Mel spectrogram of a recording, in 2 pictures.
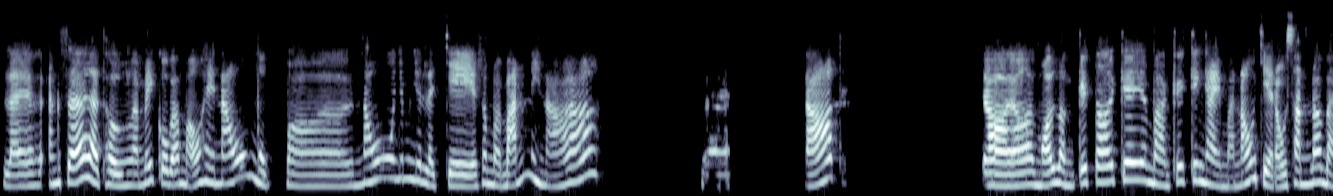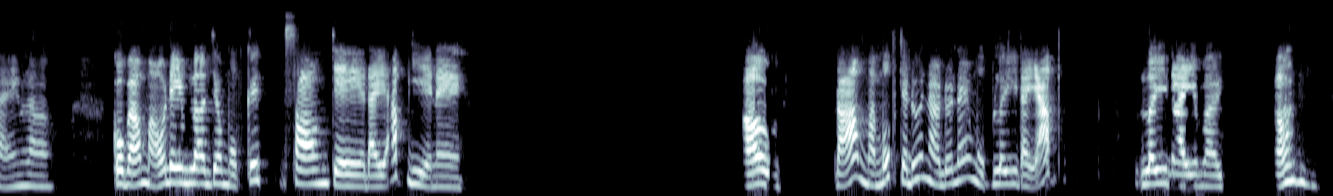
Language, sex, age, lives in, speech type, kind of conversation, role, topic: Vietnamese, female, 25-29, United States, conversation, unstructured, none, Món tráng miệng nào khiến bạn cảm thấy vui vẻ nhất?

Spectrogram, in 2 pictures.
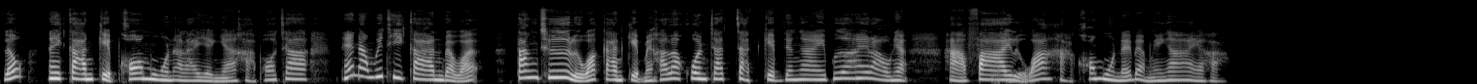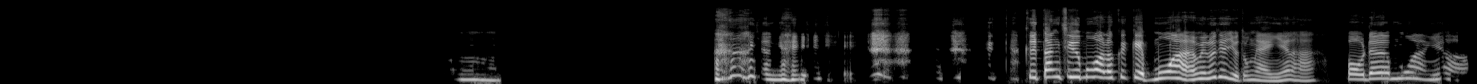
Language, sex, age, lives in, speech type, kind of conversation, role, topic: Thai, female, 45-49, Thailand, conversation, podcast, host, คุณชอบใช้เครื่องมืออะไรในการเก็บและจัดระเบียบความรู้?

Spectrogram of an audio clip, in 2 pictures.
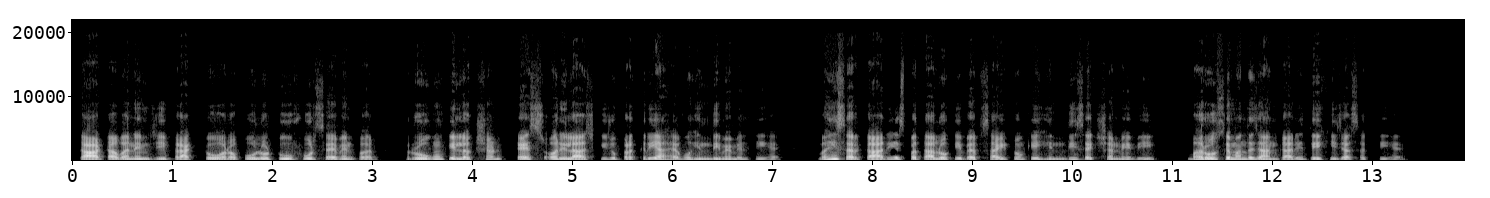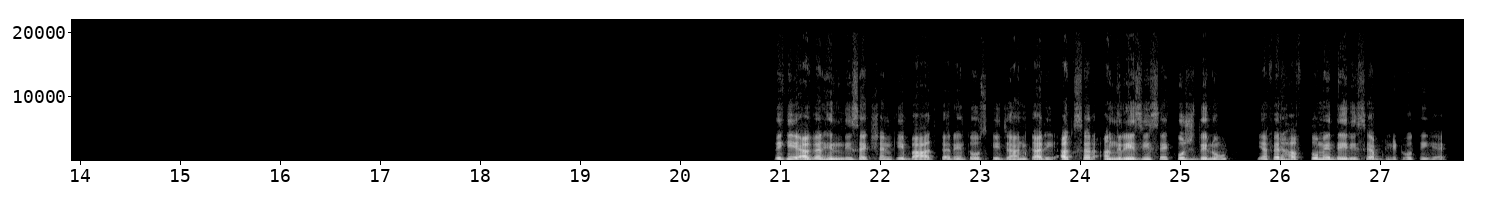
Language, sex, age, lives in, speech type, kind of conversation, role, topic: Hindi, male, 25-29, India, read, expert-assistant, expert, नर्सिंग में चिकित्सा जानकारी के स्रोतों की विश्वसनीयता कैसे परखें? क्या ऑनलाइन मेडिकल पोर्टल्स पर दी गई जानकारी भरोसेमंद मानी जा सकती है?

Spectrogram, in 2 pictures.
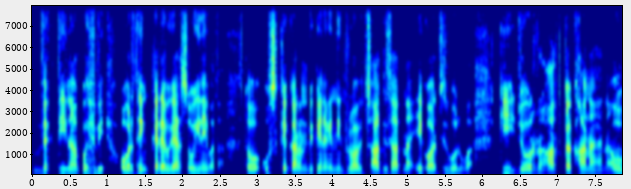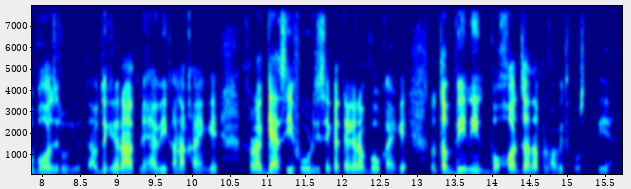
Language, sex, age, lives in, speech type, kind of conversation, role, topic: Hindi, male, 25-29, India, conversation, podcast, guest, आप सोने‑जागने का अनुशासन कैसे बनाए रखते हैं, और आपका अनुभव क्या है?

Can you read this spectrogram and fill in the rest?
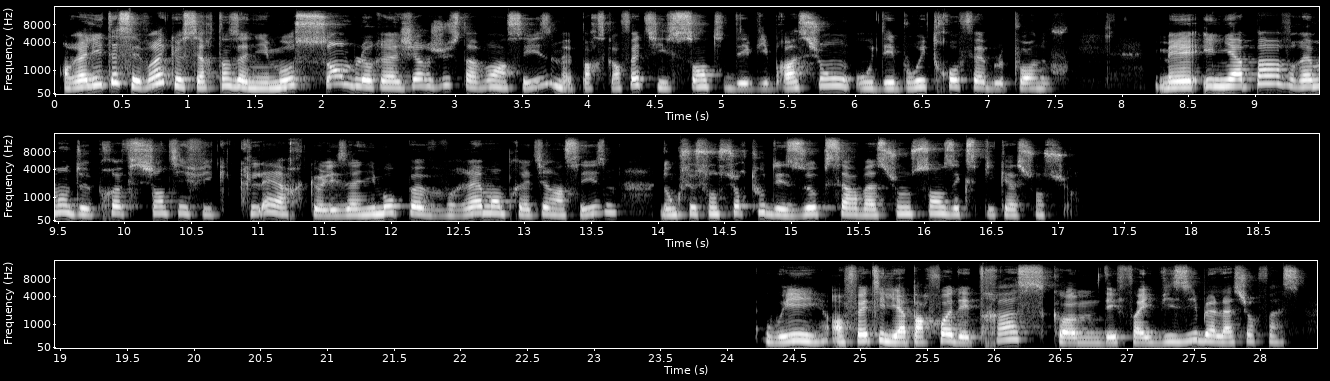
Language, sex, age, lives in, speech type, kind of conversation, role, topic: French, female, 20-24, France, read, expert-assistant, expert, Qu’est-ce qu’un séisme et comment se produit-il ?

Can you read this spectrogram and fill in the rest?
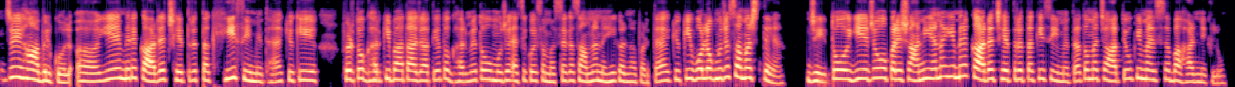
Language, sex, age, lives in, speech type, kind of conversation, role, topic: Hindi, female, 20-24, India, conversation, advice, user, दोस्तों के साथ पार्टी या छुट्टियों के दौरान समूह में तनाव और असहमति को मैं कैसे संभालूँ?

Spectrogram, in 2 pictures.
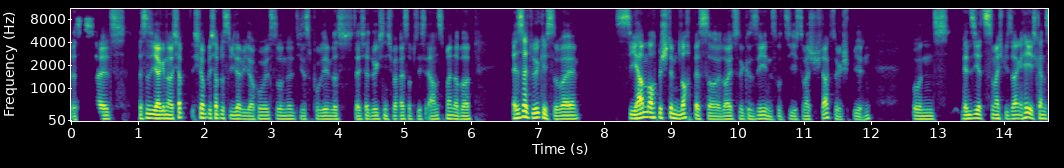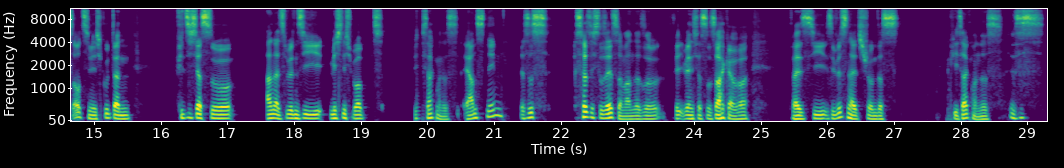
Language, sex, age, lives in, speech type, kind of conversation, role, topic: German, male, 18-19, Germany, conversation, advice, user, Wie kann ich Komplimente annehmen, ohne mich unsicher zu fühlen?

